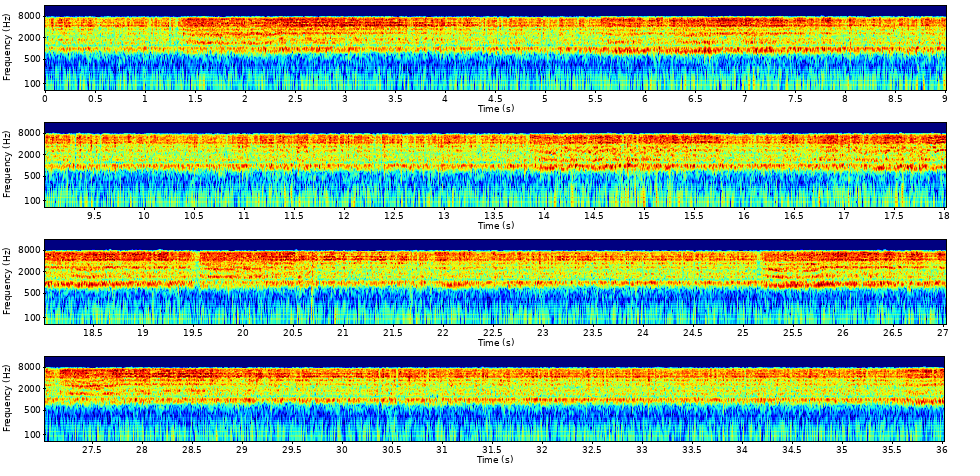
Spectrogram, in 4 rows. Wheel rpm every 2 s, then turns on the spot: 230, 220, 230, 230, 240, 230, 230, 220, 230, 220, 230, 230, 230, 220, 230, 230, 230, 230.
none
